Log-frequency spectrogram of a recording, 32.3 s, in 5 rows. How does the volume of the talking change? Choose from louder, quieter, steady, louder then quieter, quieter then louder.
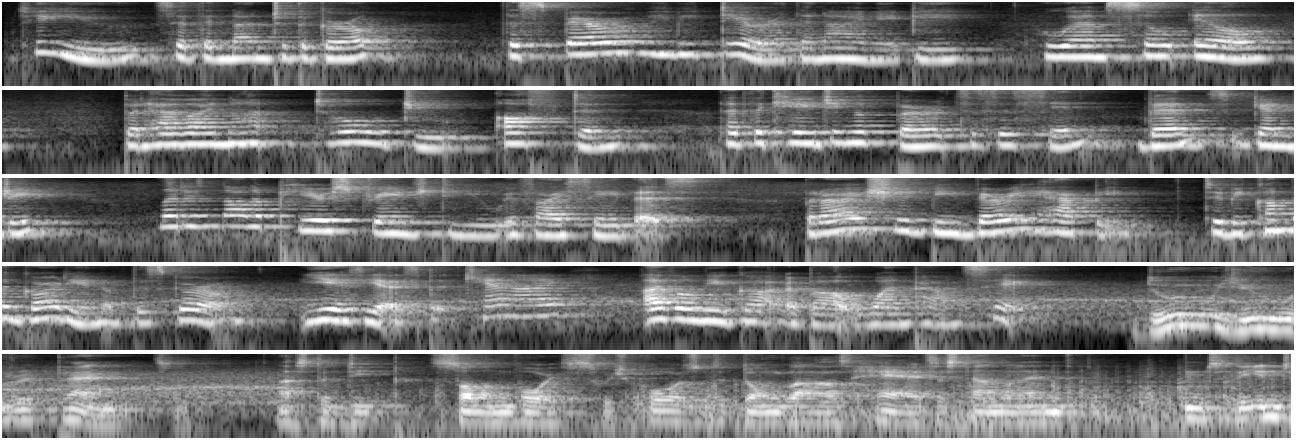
steady.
